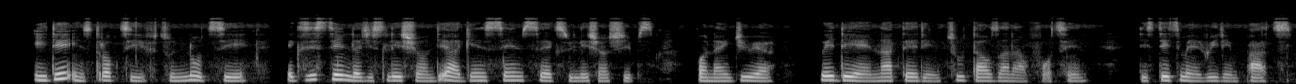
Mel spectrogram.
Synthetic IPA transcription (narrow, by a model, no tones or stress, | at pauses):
ideʔĩnstɹɔk̚tʰiv̥tʰunotse | ɛɡzistĩnlɛd͡ʒisleʃɔ̃ndeaɡẽnstsẽmsɛksɹileʃɔ̃nʃips | fɔnaɪd͡ʒiɹia | wedeɛnak̚tɛdĩntʰut̪aʊzãndãnfɔ̰tʰĩn | d̥istetmɛ̃ntɹidĩnpʰat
